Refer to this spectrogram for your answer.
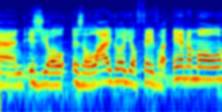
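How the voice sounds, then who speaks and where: On a very clean recording with a silent background, a man with an American accent speaks at a high pitch in a bright, sharp tone with ordinary pitch variation. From southeastern North Carolina. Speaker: YouTube creator. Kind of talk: Q&A video.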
